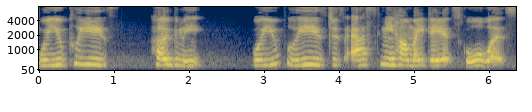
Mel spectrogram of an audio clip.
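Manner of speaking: put-on crying, tearful, desperate pleading. Recalling herself at ten, act out tearful begging. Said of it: "I'm crying my eyes out, just begging her".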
